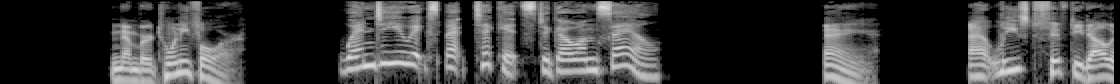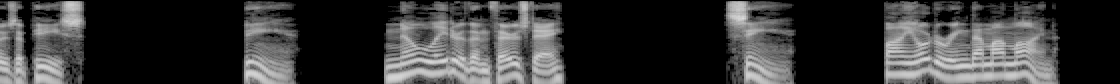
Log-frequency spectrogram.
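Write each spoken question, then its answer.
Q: When do you expect tickets to go on sale?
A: B: No later than Thursday.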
